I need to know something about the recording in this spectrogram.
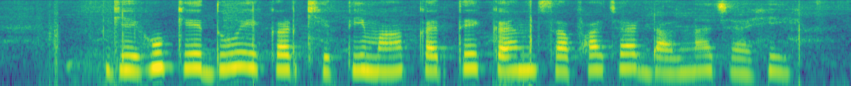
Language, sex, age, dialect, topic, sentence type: Chhattisgarhi, female, 60-100, Western/Budati/Khatahi, agriculture, question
